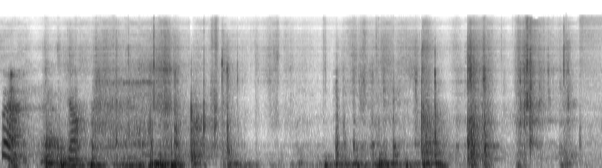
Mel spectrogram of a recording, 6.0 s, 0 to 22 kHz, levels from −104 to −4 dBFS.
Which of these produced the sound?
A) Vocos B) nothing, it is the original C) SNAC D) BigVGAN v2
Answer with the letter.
C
